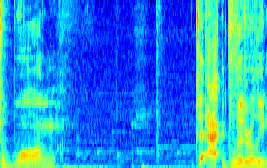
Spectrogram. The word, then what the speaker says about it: Wang: It's kind of wild to me that they put Taraxacum on this banner, because, or it's pronounced Wong, to act literally not.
